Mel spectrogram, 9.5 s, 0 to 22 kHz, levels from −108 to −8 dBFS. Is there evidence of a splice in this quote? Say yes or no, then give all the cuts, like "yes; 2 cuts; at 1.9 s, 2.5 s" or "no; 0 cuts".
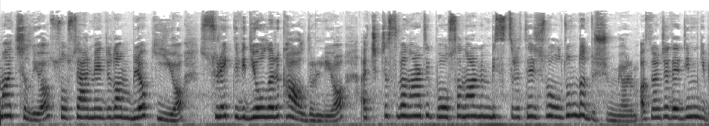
no; 0 cuts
